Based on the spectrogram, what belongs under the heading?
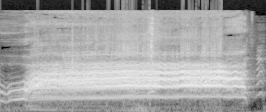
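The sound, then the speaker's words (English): A single loud, drawn-out rooster crow, likely a human voice imitating it, rising at the start, held for about two seconds, then dropping off abruptly, with no other sounds around it. “The rooster crows again.”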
